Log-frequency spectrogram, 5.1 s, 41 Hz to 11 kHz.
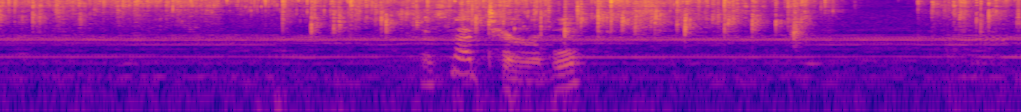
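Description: Water sprays steadily from a Dr. Prepare portable solar shower bag holding 4 gallons, a continuous close hiss and patter, while someone speaks briefly over it.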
